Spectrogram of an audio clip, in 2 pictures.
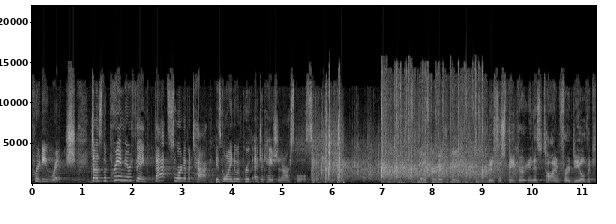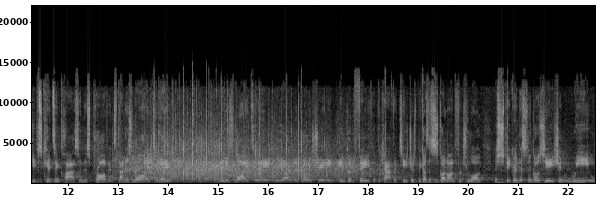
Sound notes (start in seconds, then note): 12.8 applause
